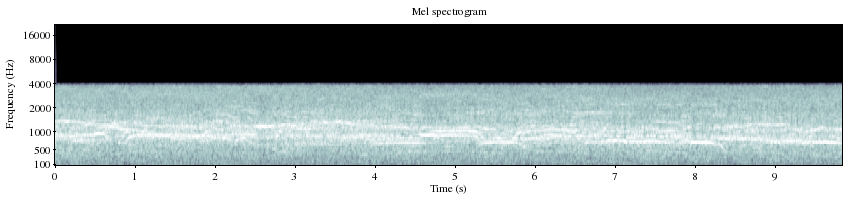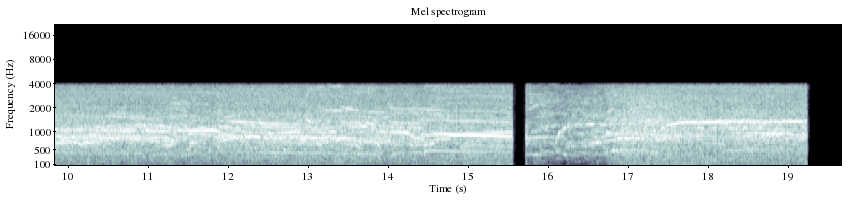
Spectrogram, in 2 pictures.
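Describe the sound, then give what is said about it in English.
Seattle Seahawks fans cheer at a bar in New York City in a loud, continuous roar of shouts and whoops that cuts out briefly near the end, then resumes just as loud. “That noise is coming from New York City. It's the Seattle Seahawks fans.”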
